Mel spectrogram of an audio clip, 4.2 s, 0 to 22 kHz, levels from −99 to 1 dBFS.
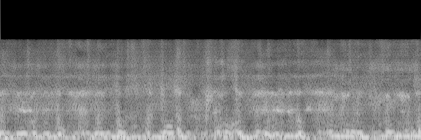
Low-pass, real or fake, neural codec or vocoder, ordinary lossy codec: none; fake; codec, 16 kHz, 1 kbps, FreqCodec, smaller model; none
